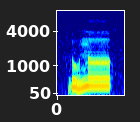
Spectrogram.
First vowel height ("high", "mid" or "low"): high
